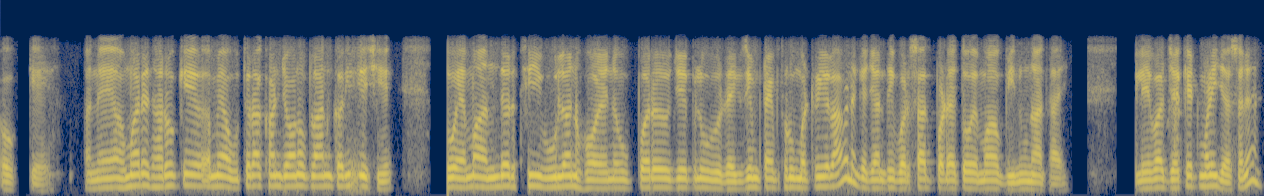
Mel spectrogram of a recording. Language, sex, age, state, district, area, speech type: Gujarati, male, 30-45, Gujarat, Kheda, urban, conversation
